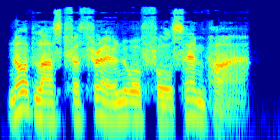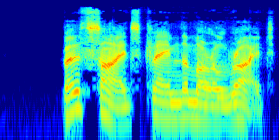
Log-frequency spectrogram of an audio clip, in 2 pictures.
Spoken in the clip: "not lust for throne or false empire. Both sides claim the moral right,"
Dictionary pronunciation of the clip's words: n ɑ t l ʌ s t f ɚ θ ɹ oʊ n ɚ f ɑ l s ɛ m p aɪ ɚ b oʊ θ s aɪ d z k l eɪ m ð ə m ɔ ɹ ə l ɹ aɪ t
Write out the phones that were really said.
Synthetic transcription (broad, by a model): n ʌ t l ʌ s t f ɚ θ ɹ oʊ n ɚ f ɑ l s ɛ m p aɪ ɚ b oʊ θ s aɪ d z k l eɪ m ð ə m ɔ ɹ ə l ɹ aɪ t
